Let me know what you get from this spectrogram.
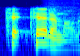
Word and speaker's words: Teramo: Teramo. It's called Teramo.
